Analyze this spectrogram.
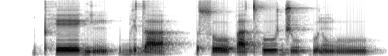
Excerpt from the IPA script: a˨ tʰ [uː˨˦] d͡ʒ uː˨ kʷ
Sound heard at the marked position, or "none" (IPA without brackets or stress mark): uː˦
